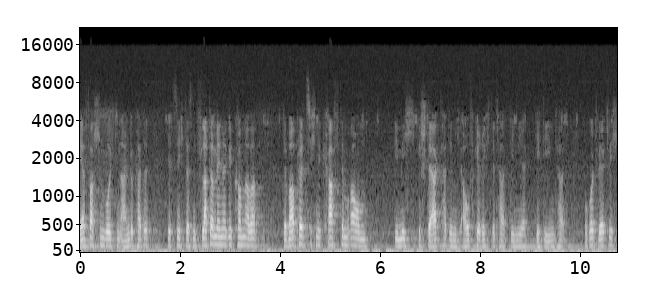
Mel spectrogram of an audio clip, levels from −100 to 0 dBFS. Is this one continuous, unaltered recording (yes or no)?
yes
